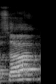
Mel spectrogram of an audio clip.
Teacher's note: ल और सिटी वाला स और त वर्ग पूरा ये दंत व्यंजन होते हैं।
